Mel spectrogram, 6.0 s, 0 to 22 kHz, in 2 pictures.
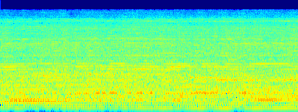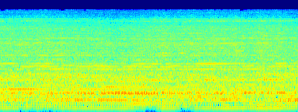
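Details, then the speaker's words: Hoover Turbopower Autoflex U2198 upright vacuum after refurbishment: steady even motor roar and airy rush, no grinding or rattle; previously had two nearly seized motor bearings, now new belt and brush roll. "absolutely spot on there is that is working perfectly out with its brand new belt and brush roll"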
